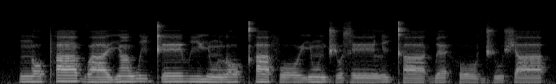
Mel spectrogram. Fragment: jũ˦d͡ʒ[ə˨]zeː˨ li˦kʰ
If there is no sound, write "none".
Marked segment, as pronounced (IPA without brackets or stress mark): ʊ˨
